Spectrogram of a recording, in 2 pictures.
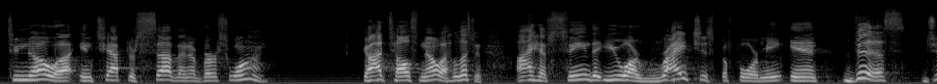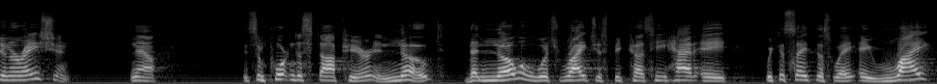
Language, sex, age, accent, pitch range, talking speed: English, male, 50-69, American, 135-215 Hz, 155 wpm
